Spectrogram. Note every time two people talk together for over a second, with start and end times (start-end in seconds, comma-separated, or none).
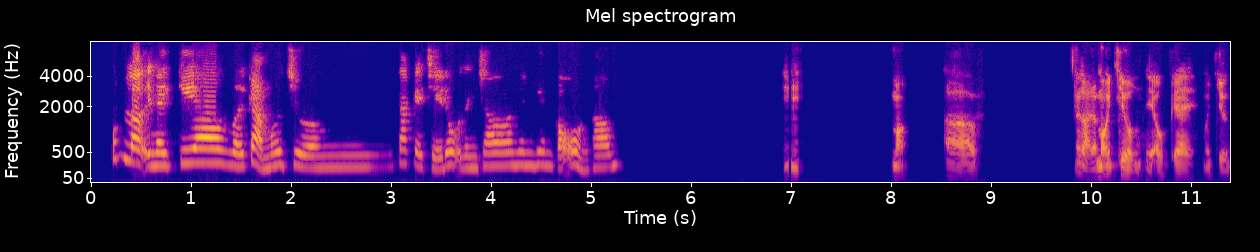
none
